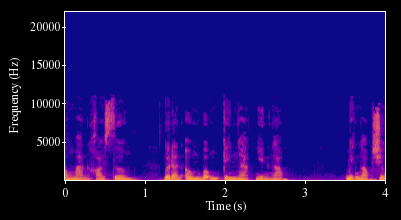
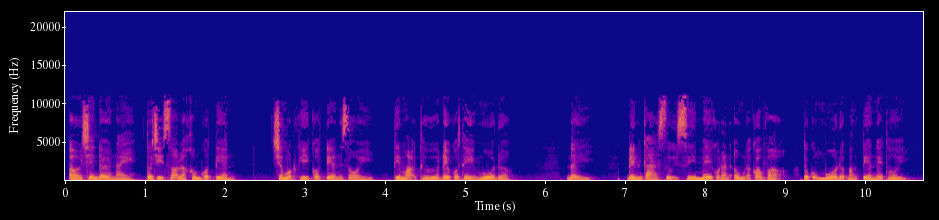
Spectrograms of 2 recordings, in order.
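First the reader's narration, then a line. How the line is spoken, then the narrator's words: Bursting laughter. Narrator (Vietnamese): Ngọc cười phá lên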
